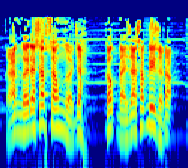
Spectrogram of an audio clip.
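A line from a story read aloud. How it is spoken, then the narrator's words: Big man shouting question. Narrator (Vietnamese): một đại hán quát hỏi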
